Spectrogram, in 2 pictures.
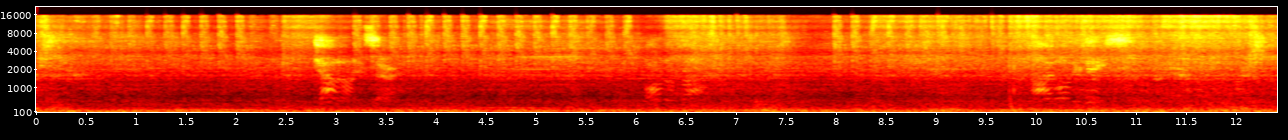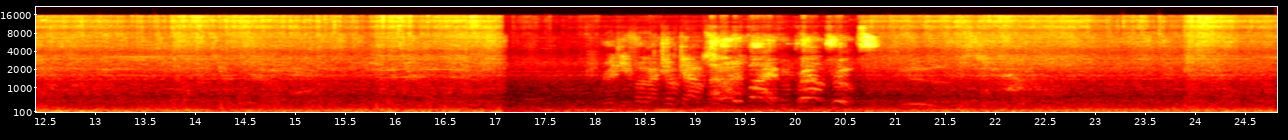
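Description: Gunfire and explosions rumble steadily in a battle.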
